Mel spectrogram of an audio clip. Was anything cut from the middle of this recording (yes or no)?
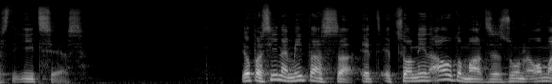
no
